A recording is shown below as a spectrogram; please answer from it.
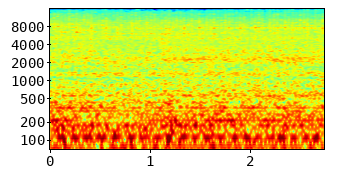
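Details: Saturn L200 after new fuel filter and fix of fuel leak near tank: steady, even idle with a smooth hum and no misses, knocks or rattles; engine sounds healthy, no more gas smell.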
